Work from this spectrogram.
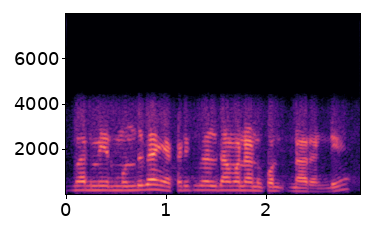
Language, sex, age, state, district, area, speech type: Telugu, male, 60+, Andhra Pradesh, Krishna, urban, conversation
